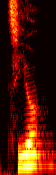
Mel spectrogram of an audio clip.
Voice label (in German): "zio", Italienisch; ts; Onkel; Standard-Italienisch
